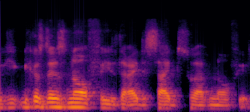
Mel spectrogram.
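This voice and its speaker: A man's dark, mellow voice with lively intonation, over a quiet background. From Italy. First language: Italian. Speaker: visiting professor. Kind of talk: lecture. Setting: video call. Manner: informal, hesitant with many fillers.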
